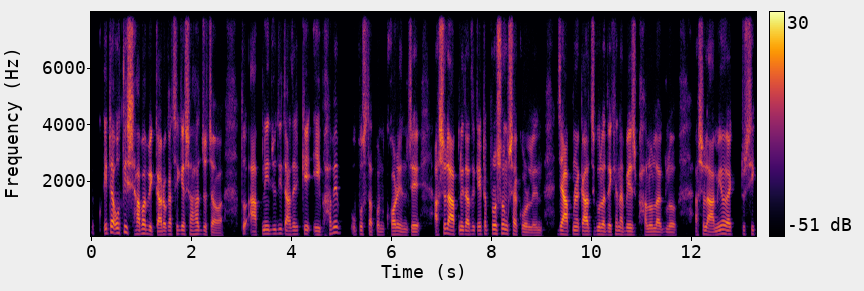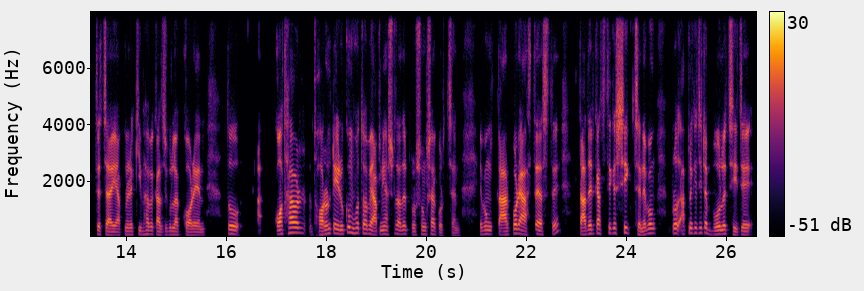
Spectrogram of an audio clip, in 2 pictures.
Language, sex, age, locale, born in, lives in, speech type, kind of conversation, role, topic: Bengali, male, 20-24, bn-BD, Bangladesh, Bangladesh, conversation, advice, advisor, আপনি আপনার ব্যক্তিগত সাফল্য কীভাবে মাপবেন এবং এর জন্য কোন মাপকাঠি নির্ধারণ করবেন?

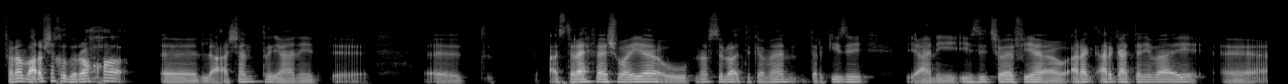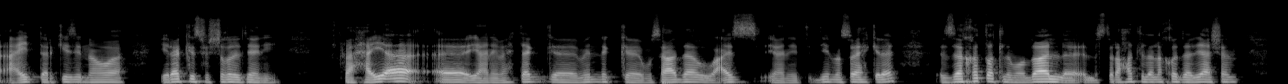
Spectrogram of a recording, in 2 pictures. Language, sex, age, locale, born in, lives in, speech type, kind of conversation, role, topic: Arabic, male, 20-24, ar-EG, Egypt, Egypt, conversation, advice, user, إزاي أظبّط لنفسي استراحات منتظمة عشان أتجنب الإرهاق وفقدان التركيز؟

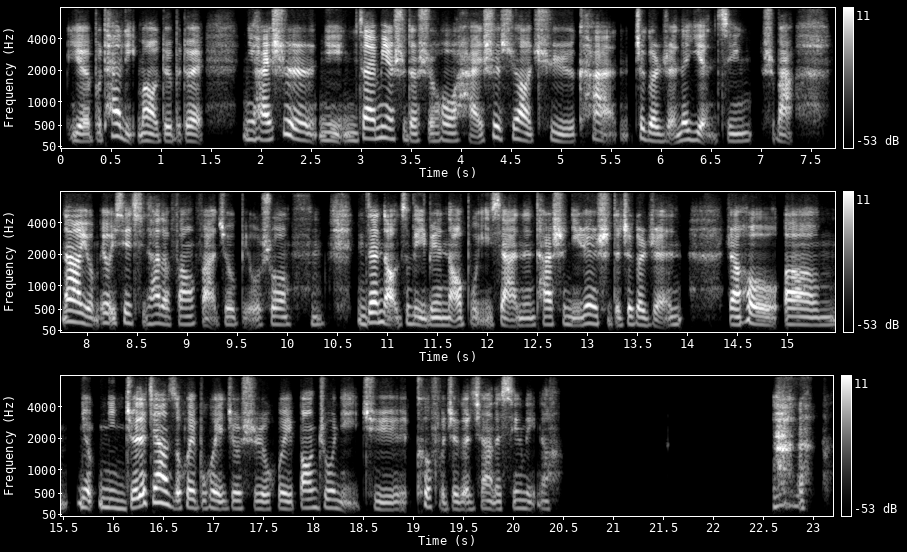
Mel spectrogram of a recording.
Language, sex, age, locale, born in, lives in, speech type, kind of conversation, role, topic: Chinese, female, 35-39, zh-CN, China, United States, conversation, advice, advisor, 我现在很紧张，怎样才能迅速缓解急性压力？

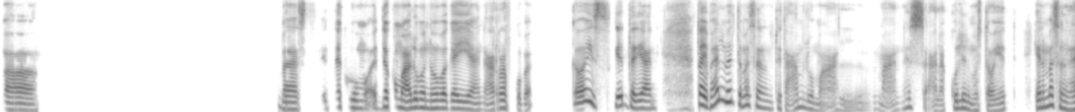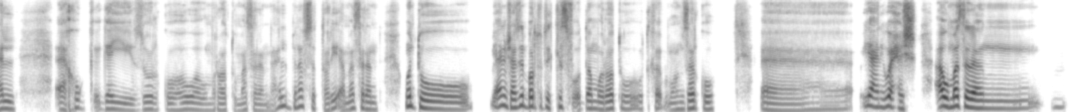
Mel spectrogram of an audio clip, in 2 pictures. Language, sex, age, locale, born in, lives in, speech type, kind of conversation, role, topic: Arabic, male, 40-44, ar-EG, Egypt, Portugal, conversation, podcast, host, إزاي بتتعامل مع ضيوف بييجوا فجأة في البيت؟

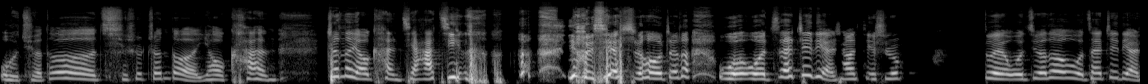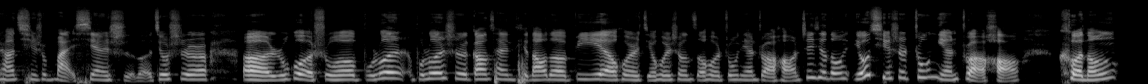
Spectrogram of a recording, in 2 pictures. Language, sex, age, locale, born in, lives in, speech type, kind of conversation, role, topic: Chinese, female, 30-34, zh-CN, China, United States, conversation, podcast, guest, 你会怎么评价“按兴趣工作”的现实性？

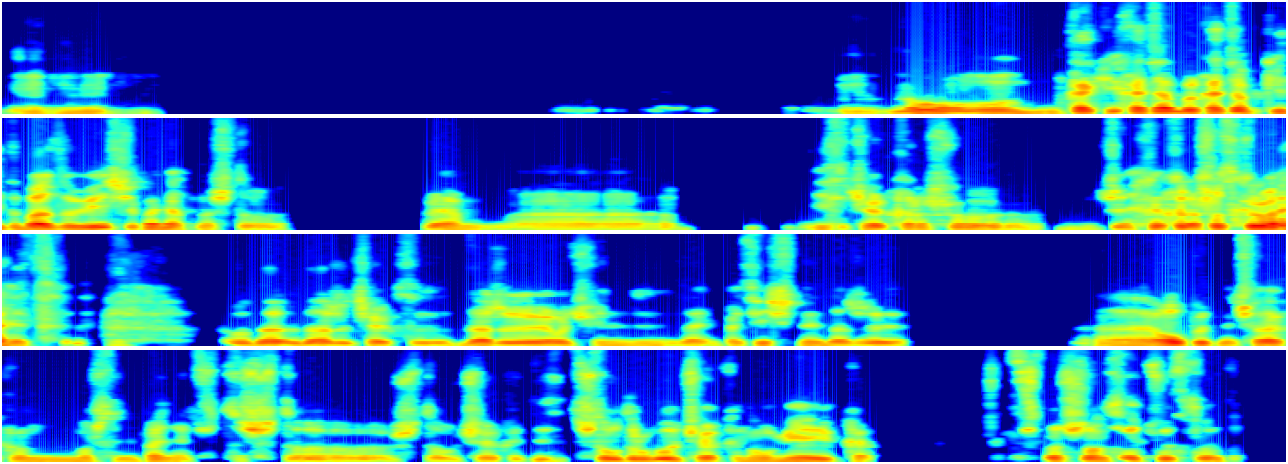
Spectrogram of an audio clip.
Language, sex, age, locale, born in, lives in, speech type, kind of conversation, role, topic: Russian, male, 35-39, ru-RU, Russia, United States, conversation, unstructured, none, Что для вас значит быть эмоционально сильным?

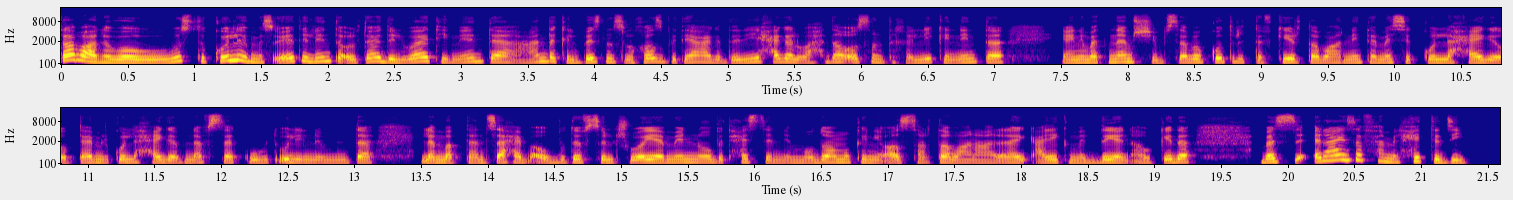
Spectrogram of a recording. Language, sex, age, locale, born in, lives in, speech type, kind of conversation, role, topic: Arabic, female, 30-34, ar-EG, Egypt, Portugal, conversation, advice, advisor, إزاي أسافر وأستمتع مع ضيق الوقت والتزامات الشغل؟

